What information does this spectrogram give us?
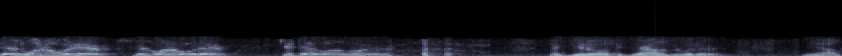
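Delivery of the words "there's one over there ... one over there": high, yelling sheriff voice. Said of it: "and the sheriff's yelling".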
